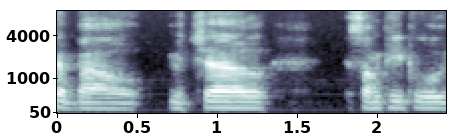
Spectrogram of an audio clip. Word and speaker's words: Michel: I, I think some things you guys haven't touched on that I'd like to touch on about Michel, which I think I, I was calling him Michelle for years, but it's actually how Costa pr- pronounces it uh, ah, Michel.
